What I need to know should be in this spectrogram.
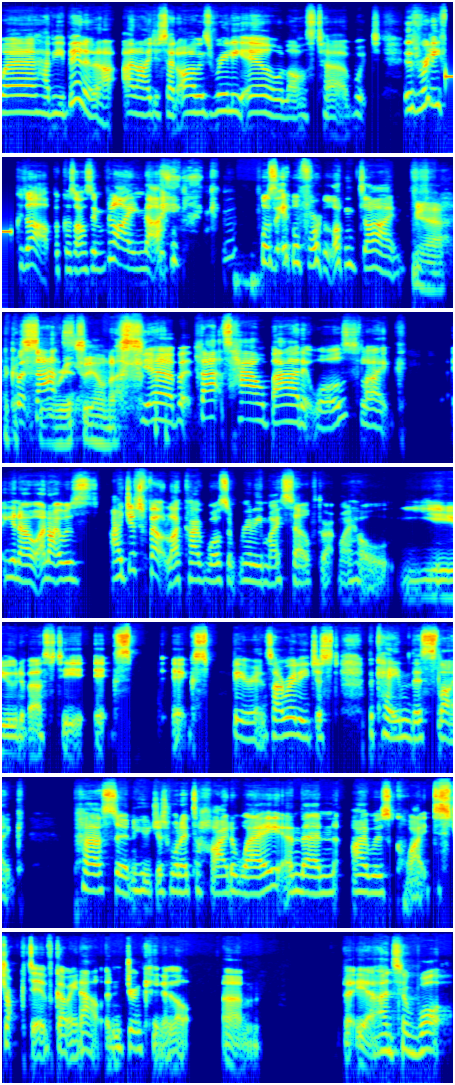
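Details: Adult female who stammers; stammering.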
